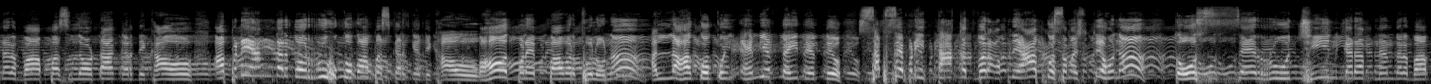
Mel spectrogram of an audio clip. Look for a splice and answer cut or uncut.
cut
